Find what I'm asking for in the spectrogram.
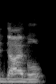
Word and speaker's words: Dybul: Tanya Dybul rhymes with Bible because it's not spelled that way at all.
